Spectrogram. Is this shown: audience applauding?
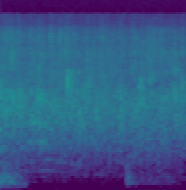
yes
